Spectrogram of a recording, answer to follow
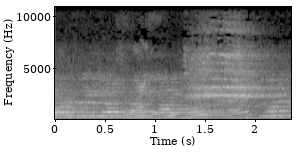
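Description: A parrot calling: a run of short gliding calls about halfway through, then a held high whistle near the end, mixed with a woman's voice.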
